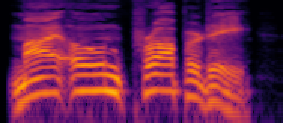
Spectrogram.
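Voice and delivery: put-on thin, high-pitched, nasal, whining old man voice. Narrator voicing the old man in the windbreaker, high-pitched, nasal voice. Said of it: "said in a high-pitched, nasal voice".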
